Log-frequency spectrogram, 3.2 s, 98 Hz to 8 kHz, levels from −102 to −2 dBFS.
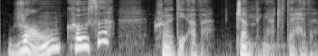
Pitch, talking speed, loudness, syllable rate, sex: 110 Hz, 190 wpm, -19 LUFS, 5.8 syllables/s, male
